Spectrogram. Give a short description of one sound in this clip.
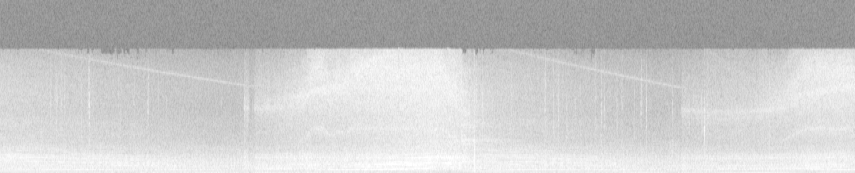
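A sports car engine roars steadily, rising and falling in pitch as it shifts gears.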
